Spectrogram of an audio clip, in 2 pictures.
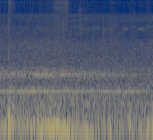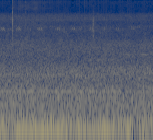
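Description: Commuter train of bilevel coaches running past: a steady low rumble with a steady hum on top.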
